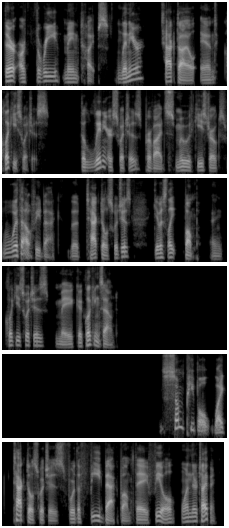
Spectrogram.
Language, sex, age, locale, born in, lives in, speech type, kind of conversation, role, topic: English, male, 35-39, en-US, United States, United States, read, expert-assistant, expert, How does a mechanical keyboard register keystrokes?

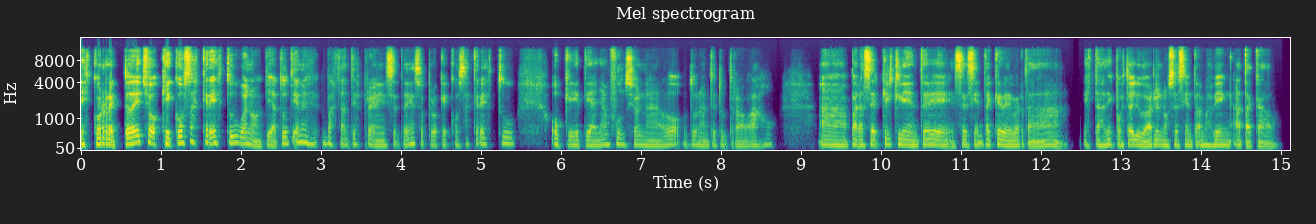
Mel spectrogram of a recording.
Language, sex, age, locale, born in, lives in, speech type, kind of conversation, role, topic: Spanish, female, 40-44, es-VE, Venezuela, United States, conversation, unstructured, none, ¿Cómo puedes persuadir a alguien sin que se moleste?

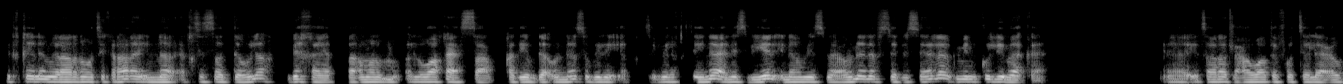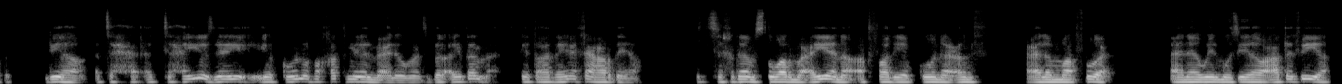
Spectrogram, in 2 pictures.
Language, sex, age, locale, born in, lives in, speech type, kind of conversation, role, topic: Arabic, male, 30-34, ar-MA, Morocco, France, conversation, unstructured, none, هل بتحس إن في تحيّز في تغطية الأخبار؟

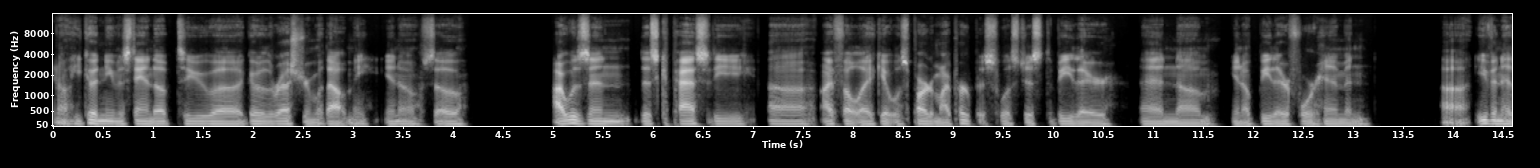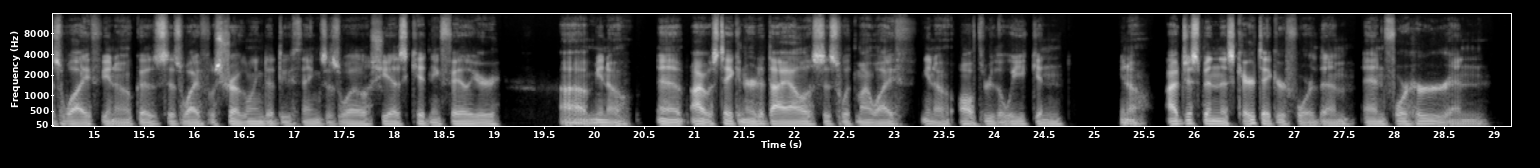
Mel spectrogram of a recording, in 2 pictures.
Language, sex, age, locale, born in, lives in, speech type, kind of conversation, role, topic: English, male, 40-44, en-US, United States, United States, conversation, unstructured, none, What small rituals start or end your day, and why do they matter to you?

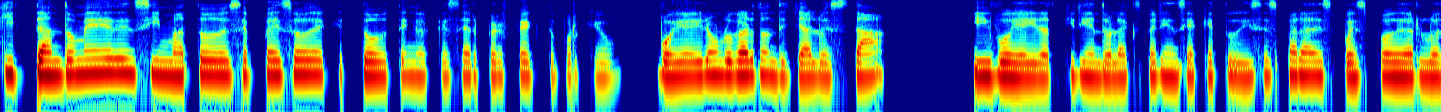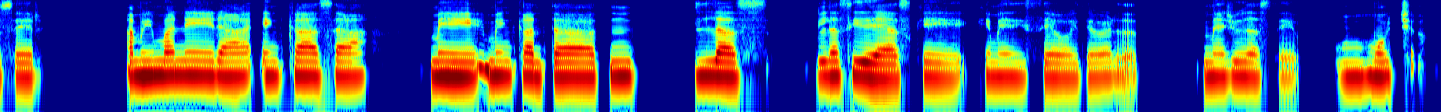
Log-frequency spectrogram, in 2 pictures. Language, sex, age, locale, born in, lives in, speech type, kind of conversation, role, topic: Spanish, female, 45-49, es-CO, Colombia, United States, conversation, advice, user, ¿Cómo puedo empezar una rutina si me da miedo intentarlo?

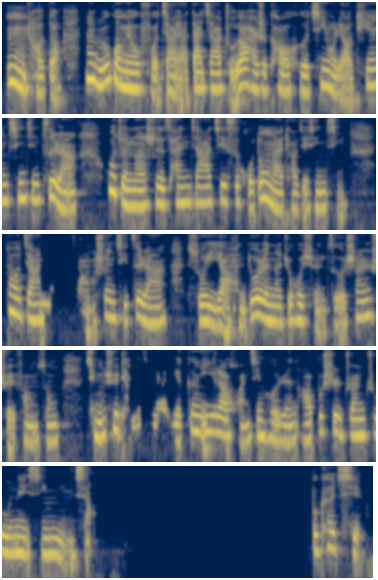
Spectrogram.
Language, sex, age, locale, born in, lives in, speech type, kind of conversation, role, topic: Chinese, female, 30-34, zh-CN, China, United States, read, expert-assistant, expert, 如果历史上没有出现佛教，对中国文化和社会会产生怎样的影响？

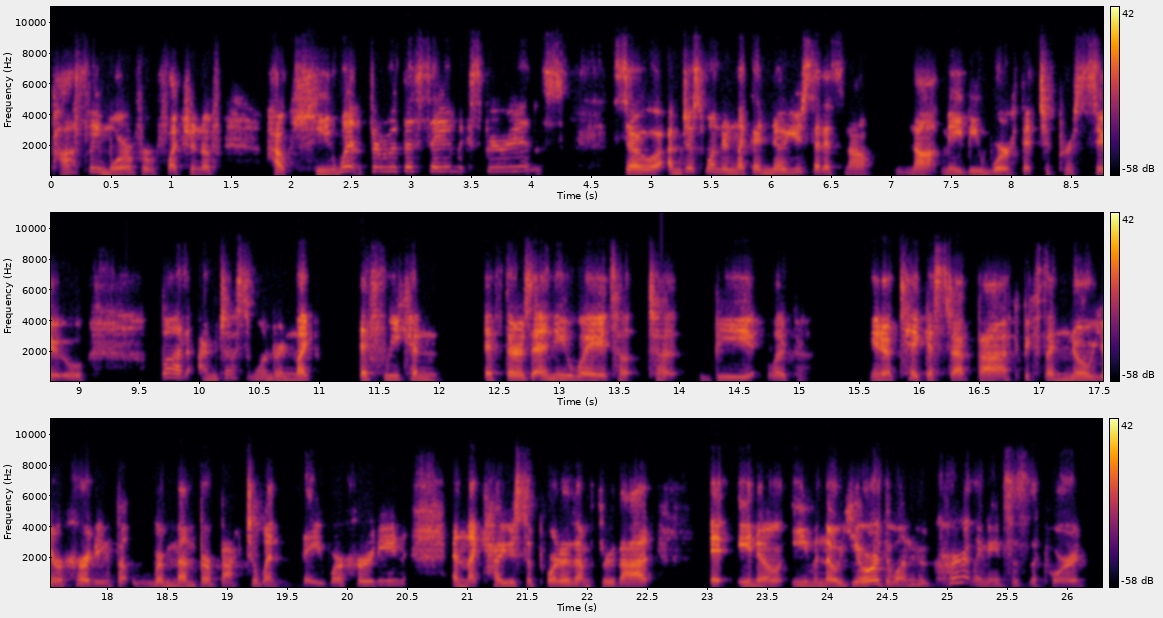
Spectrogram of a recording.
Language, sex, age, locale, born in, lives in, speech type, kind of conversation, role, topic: English, female, 40-44, en-US, United States, United States, conversation, advice, advisor, How do I confront a friend who betrayed my trust and decide what to do next?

